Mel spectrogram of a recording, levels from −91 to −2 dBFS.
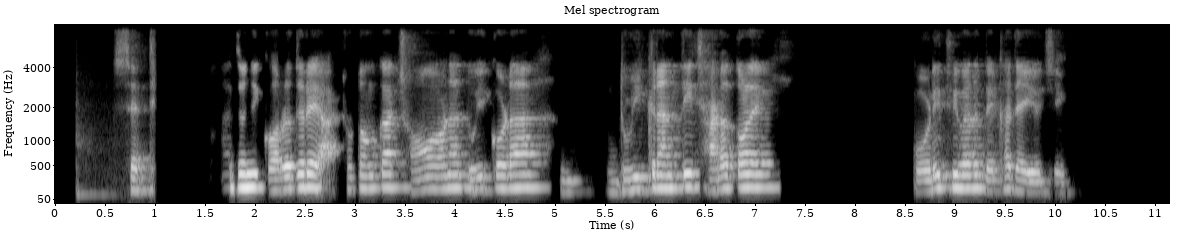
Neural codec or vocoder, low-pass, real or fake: autoencoder, 48 kHz, 32 numbers a frame, DAC-VAE, trained on Japanese speech; 7.2 kHz; fake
